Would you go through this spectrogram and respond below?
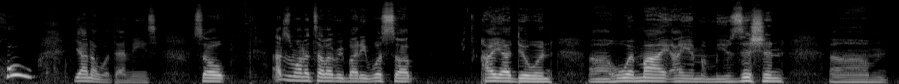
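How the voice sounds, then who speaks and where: Man in his 30s, casual podcast host, proud and relaxed, repeats himself, dry close sound. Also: mid-range voice, normal speed, pauses often, no echo. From born in Slovenia, raised in Connecticut. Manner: relaxed, proud, repetitive phrasing. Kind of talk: casual monologue to camera. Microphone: camera mic.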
